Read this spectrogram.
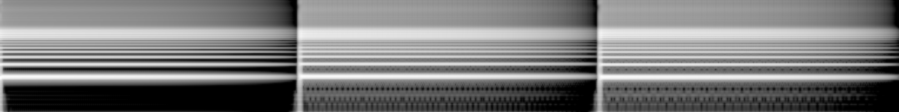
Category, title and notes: Sound effects > Electronic / Design
alarm sound i made in audacity
emergency, alarm, warning, alert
